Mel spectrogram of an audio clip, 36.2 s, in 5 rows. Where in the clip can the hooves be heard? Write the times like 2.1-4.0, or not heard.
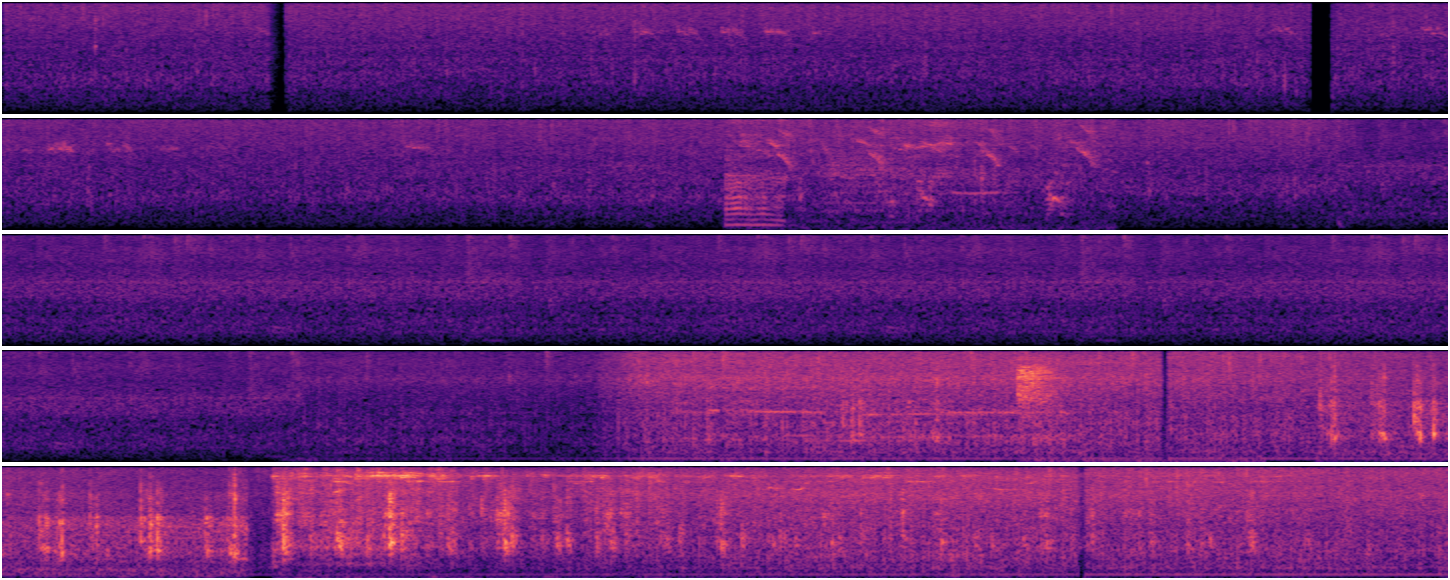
25.8-35.4.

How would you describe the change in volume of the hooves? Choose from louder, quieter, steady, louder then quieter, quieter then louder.
louder then quieter.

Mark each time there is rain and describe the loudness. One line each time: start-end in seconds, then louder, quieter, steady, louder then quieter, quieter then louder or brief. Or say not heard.
0.0-36.1 louder.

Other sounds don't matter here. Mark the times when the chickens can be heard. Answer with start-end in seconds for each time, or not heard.
10.8-12.8, 25.1-26.9.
